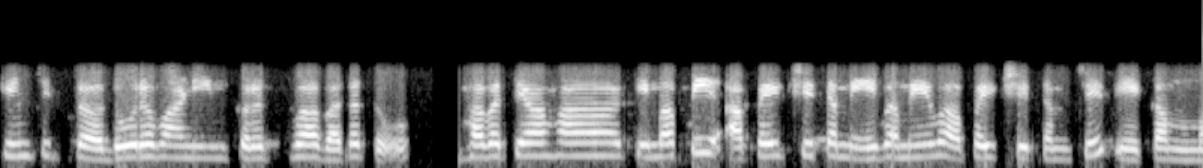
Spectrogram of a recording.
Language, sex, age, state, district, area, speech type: Sanskrit, female, 45-60, Karnataka, Dharwad, urban, conversation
